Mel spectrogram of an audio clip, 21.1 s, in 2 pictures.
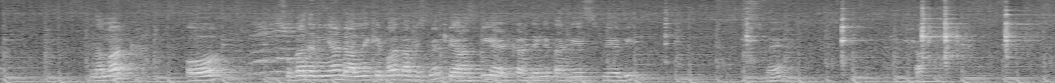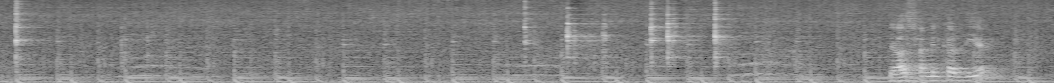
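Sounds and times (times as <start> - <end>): food sizzling on a pan: 0.0 - 21.0
spatula scraping a pan: 15.8 - 18.3.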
